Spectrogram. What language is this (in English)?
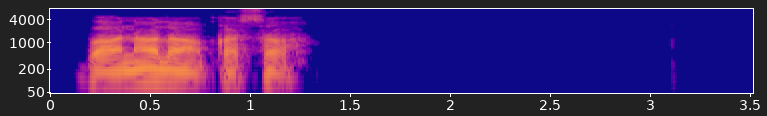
Gawri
